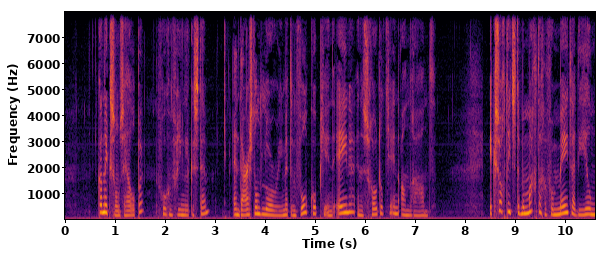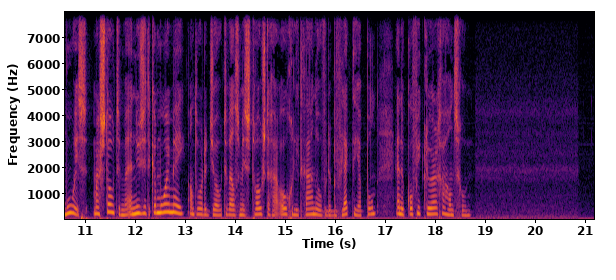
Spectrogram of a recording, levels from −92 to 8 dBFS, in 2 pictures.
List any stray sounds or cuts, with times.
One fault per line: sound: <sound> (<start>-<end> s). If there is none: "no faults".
no faults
